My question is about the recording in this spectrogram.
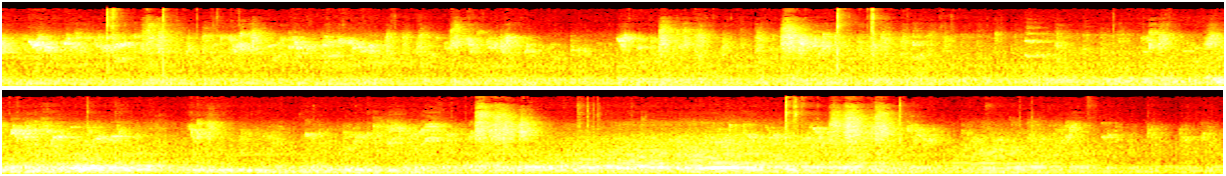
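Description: An African grey parrot cracking sunflower seeds and rummaging through a ceramic bowl of seed mix with its beak: irregular sharp cracks and clicks of husks. A low hum swells in the middle and fades near the end.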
